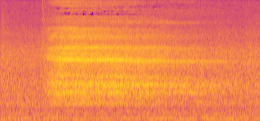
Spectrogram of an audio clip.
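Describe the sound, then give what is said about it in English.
A voice imitates breathing out on someone: a single long, airy exhale that starts abruptly and trails off over about two seconds, with no words spoken. “So He literally breathes on them. They're saying here that Jesus literally did that. He went like this.”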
